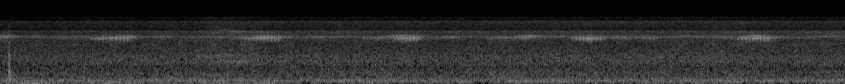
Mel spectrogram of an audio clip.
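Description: Night-time chorus of calling insects: a steady high-pitched drone, with a short high chirp repeating roughly once a second.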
